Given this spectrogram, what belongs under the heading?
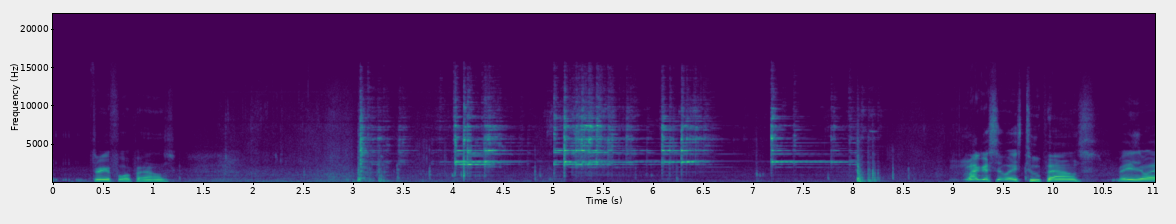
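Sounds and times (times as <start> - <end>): hand bell ringing: 3.1 - 8.2.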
